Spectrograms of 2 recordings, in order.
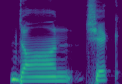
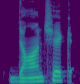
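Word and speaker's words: Dončić: Don Chick. Donic, that's how you pronounce his name.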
